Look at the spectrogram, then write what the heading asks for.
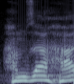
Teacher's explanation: حمزہ ہا سینے کی طرف سے ادا ہوتا ہے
